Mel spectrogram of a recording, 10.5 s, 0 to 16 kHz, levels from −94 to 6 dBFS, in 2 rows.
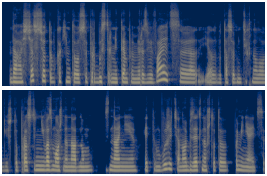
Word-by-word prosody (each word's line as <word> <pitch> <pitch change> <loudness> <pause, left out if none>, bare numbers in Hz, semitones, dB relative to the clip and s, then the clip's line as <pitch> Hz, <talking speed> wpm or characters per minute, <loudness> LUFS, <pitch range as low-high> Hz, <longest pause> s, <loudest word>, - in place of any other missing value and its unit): Да, 180 0 +3
сейчас 230 +5 +3
всё 230 - +4
там 185 -5 -5
какими-то 195 -2 -2
вот 175 0 +2
супер 195 0 0
быстрыми 180 -2 0
темпами 175 -2 0
развивается, 175 - +1
я 165 - -6
вот 160 -1 -10
особенно 170 0 -2
технологии, 170 -2 -5
что 170 +1 -4
просто 175 +2 +1
невозможно 185 -2 +4
на 165 0 +4
одном 165 +2 0 0.2
знании 170 -2 +1 0.2
этом 165 +1 -5
выжить. 225 0 0
Оно 170 +1 +2
обязательно, 175 +1 +1
что-то 170 0 -2
поменяется 170 - -3
175 Hz, 150 wpm, -32 LUFS, 170-190 Hz, 0.2 s, всё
